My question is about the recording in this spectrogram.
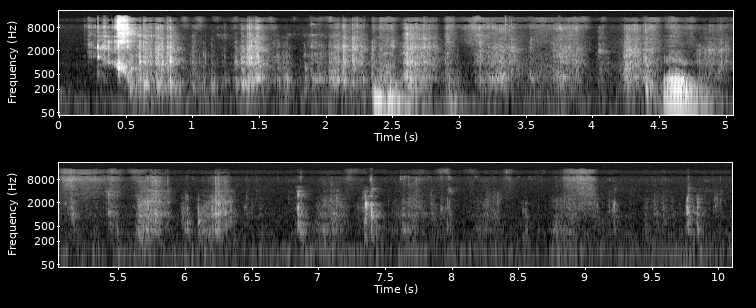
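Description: A kettle-cooked potato chip bitten with a sharp crunch about half a second in, then chewed with crisp crunching that thins out and dies away over the following seconds. A short closed-mouth "mm" comes partway through.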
